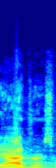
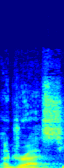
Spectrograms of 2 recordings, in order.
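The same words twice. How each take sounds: First: "address" as AD-dress; stress on first syllable. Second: "address" as uh-DRESS; weak first vowel, stressed DRESS in "address"; stress on second syllable. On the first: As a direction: punch AD at the start of "address". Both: Shown as a demonstration. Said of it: "put the emphasis on the second syllable".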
